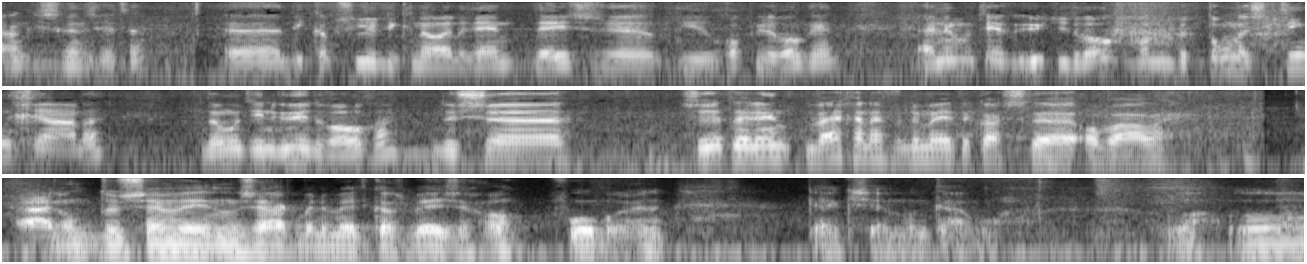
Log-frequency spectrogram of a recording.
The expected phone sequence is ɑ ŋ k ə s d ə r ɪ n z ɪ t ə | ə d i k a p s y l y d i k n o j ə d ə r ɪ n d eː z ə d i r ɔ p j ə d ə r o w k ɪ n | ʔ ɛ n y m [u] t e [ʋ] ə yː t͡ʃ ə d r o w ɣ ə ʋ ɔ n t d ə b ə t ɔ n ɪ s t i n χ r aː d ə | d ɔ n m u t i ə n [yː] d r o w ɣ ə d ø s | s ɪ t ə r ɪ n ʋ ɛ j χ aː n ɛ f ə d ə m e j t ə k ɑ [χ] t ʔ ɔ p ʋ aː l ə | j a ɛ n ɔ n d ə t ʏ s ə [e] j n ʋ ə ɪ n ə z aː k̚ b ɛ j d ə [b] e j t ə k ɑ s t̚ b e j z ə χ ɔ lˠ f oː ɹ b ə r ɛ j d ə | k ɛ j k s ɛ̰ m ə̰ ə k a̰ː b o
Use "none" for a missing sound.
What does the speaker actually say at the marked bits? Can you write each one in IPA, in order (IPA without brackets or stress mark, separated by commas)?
u, v, yː, s, ɛ, m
